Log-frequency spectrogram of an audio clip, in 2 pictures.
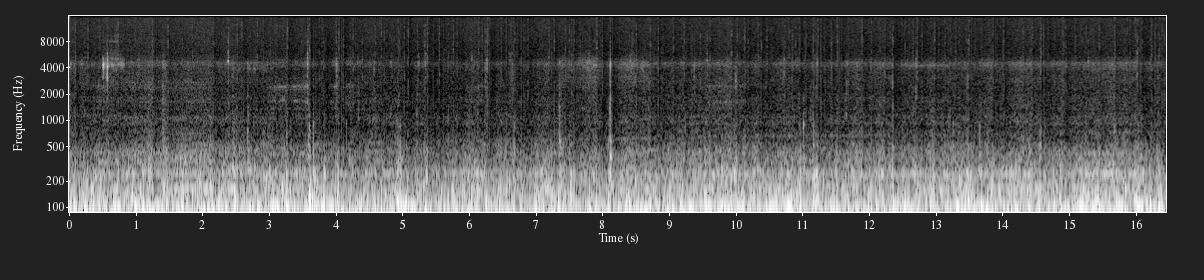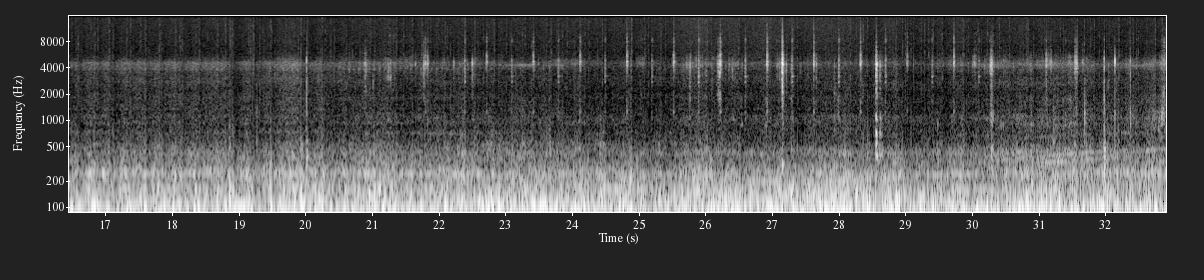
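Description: Steady low rumble of a car's engine and tyres on the road, heard from inside the cabin, with a few faint clicks in the last third.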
